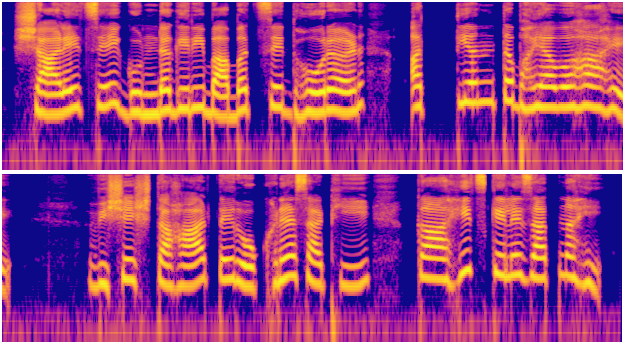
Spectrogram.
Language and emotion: Marathi, disgusted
